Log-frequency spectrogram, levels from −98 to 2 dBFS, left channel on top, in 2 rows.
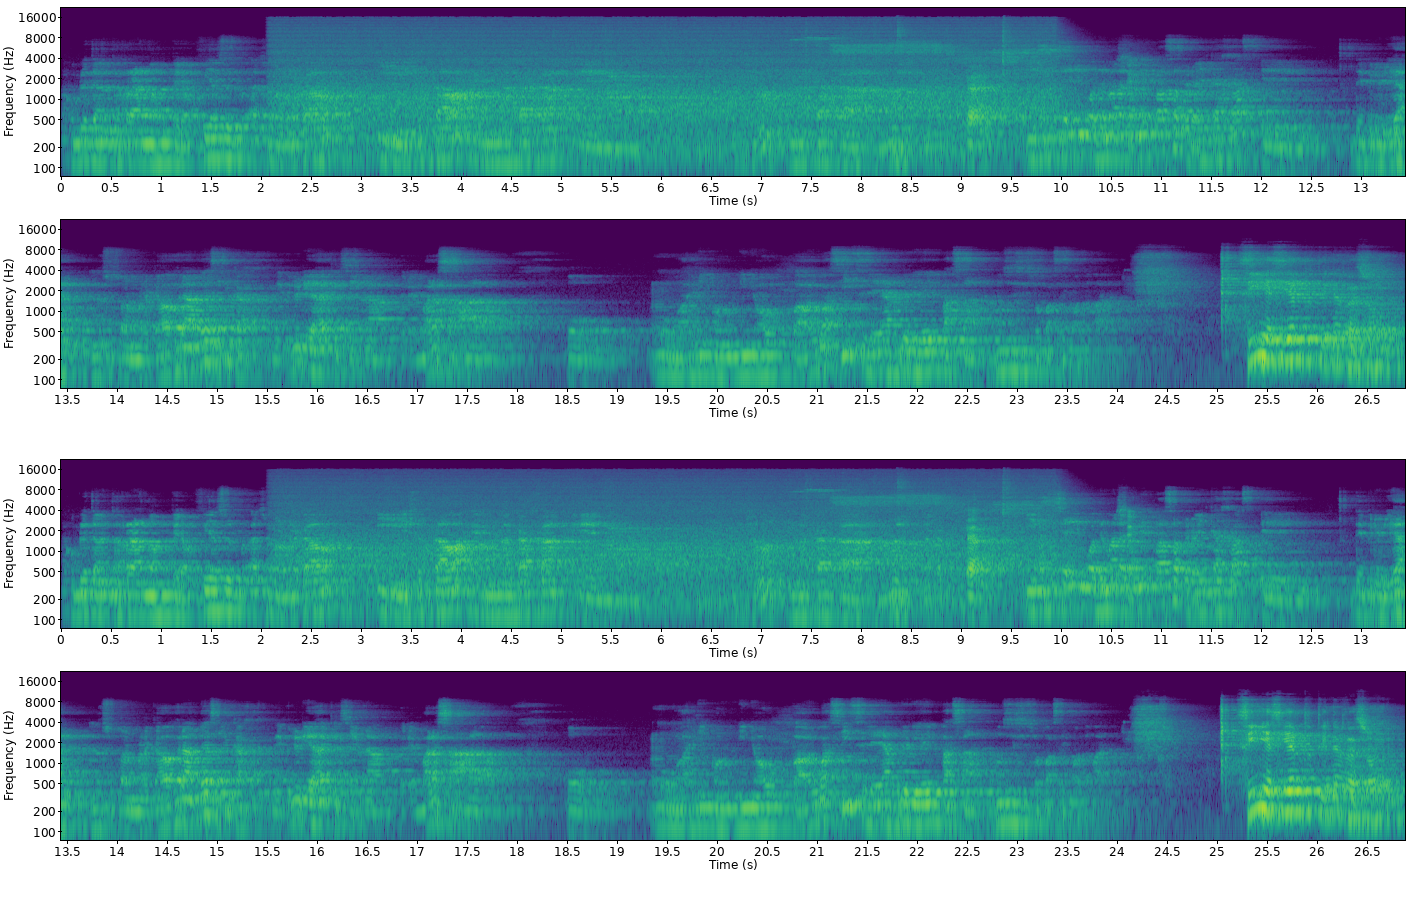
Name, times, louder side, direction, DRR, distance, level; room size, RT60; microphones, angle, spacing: voice 1, 0.1-2.7 3.1-5.6 6.6-8.9 9.6-12.5 12.9-17.8 18.5-18.9 19.4-23.9, right 2 dB, 45° right, -1 dB, 1.2 m, -29 dB
sound 1, 2.0-10.0, left 1 dB, 20° left, 2.1 m, -33 dB
voice 2, 19.3-19.8 24.2-24.6 25.0-26.7, right 2 dB, 75° right, 2 dB, 1.7 m, -23 dB
20.0 x 16.5 x 2.3 m, 2.5 s
head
